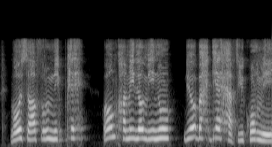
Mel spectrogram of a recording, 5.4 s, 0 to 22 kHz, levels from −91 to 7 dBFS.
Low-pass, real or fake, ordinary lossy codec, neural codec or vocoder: 7.2 kHz; fake; none; codec, 16 kHz in and 24 kHz out, 0.6 kbps, FocalCodec, streaming, 2048 codes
